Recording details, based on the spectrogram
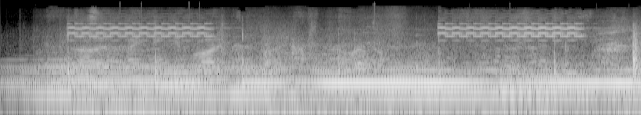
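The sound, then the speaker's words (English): Mac's mobile phone rings at a police station in two bright electronic bursts with a pause between them, clear over a steady low background hum. The call comes from a number dialled on a cordless phone. “At the police station, Mac's mobile phone rings.”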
